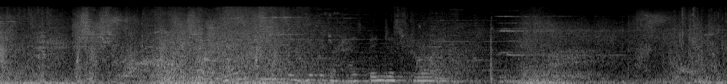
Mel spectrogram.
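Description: Spell blasts and weapon hits crash and whoosh in a fast battle.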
